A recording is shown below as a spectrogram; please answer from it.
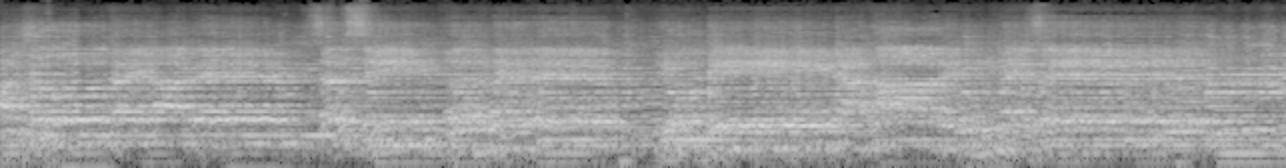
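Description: A men's choir singing a hymn in long held phrases, with brief breaks about three and about six and a half seconds in.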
